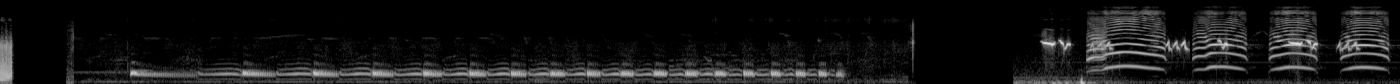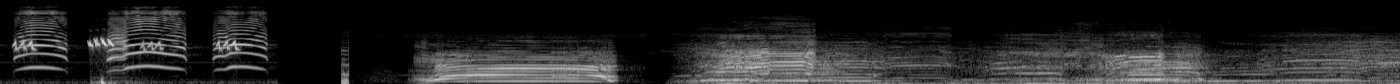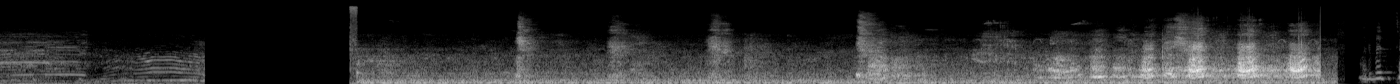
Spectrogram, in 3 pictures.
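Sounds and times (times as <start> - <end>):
short high-pitched calls: 10.4 - 16.7
cattle mooing: 20.8 - 30.1.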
